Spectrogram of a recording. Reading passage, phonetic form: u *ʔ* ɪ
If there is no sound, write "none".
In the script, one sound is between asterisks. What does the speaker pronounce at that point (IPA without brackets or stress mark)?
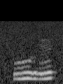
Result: ɦ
